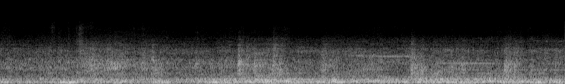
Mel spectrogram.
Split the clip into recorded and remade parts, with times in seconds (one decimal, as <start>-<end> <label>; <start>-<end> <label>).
0.0-5.7 remade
